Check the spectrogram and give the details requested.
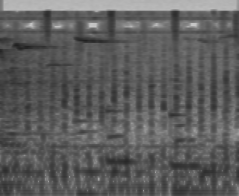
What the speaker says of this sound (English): Oh no! It's a helicopter!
